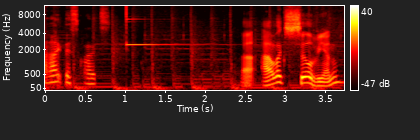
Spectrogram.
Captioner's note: graphics chimes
